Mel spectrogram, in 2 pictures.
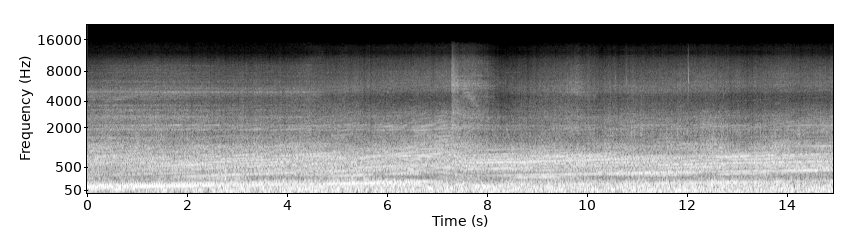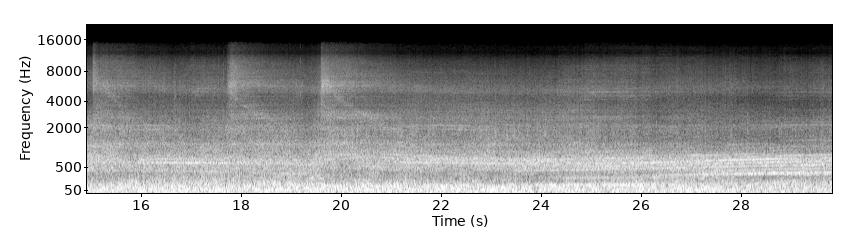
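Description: A 2005 Subaru WRX's turbocharged flat-four engine pulling at moderate speed, its pitch climbing slowly and steadily, dropping back a few times and climbing again, with road and wind noise under it. A few brief sharp noises come in between.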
